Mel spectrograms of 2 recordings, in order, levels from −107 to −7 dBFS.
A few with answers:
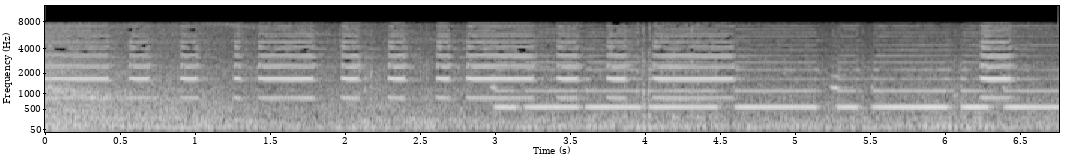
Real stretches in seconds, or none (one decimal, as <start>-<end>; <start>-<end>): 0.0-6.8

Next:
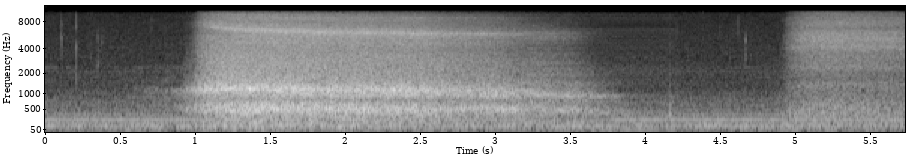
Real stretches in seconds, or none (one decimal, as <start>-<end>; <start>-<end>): 0.0-3.2; 4.2-5.7

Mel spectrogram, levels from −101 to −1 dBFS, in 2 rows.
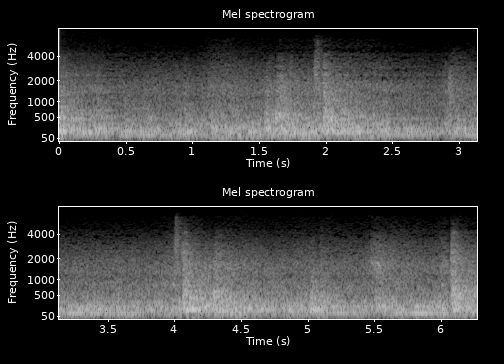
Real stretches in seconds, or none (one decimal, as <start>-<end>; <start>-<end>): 0.5-2.1; 2.9-6.3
